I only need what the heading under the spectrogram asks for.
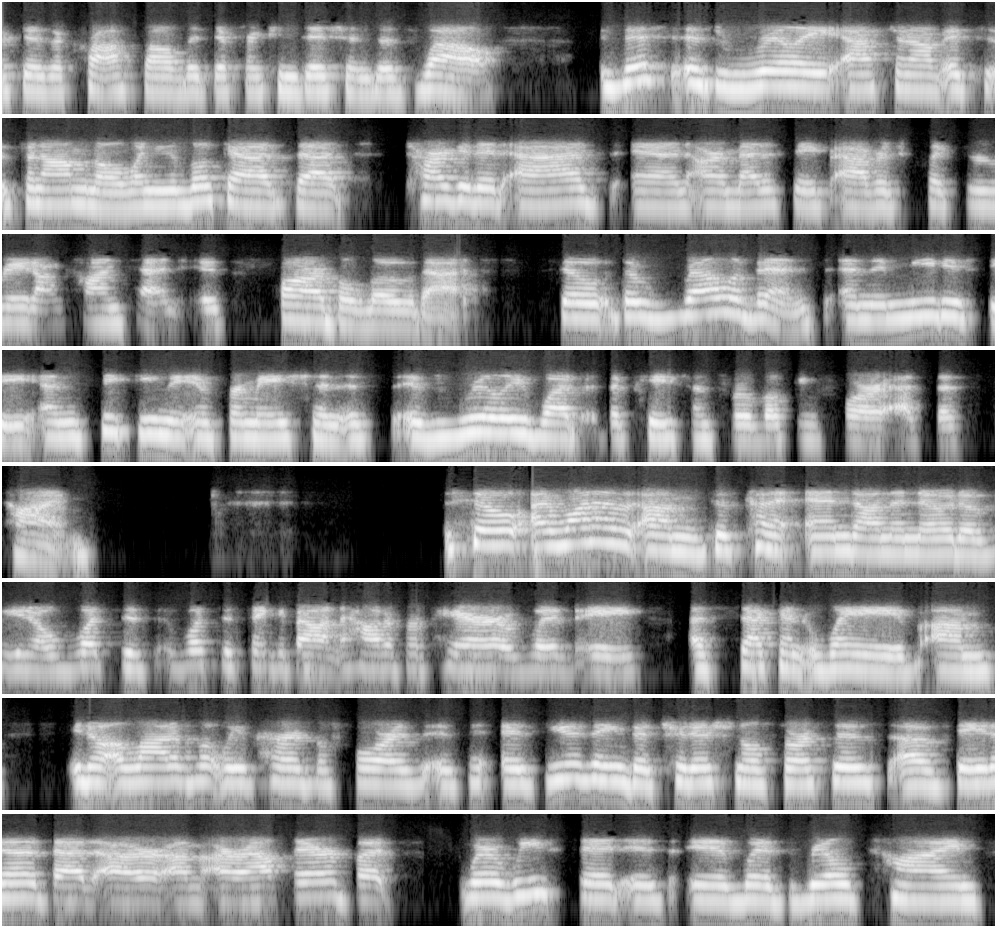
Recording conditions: video call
